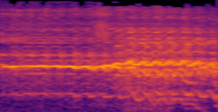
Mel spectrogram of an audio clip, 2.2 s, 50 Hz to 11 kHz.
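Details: Stallion from Satu Mare, filmed in Bucovina, Romania, in 2022, neighing: a long, steady high-pitched whinny that breaks into a rapid, wavering, descending tremolo toward the end, with light background noise.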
